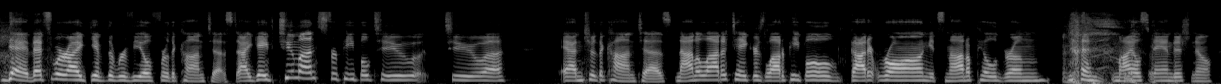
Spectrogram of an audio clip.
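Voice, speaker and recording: A woman's voice: mid-range voice, moderate pace, a bit bright, dry recording. A woman speaking casually and conversationally as a guest on a podcast. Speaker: podcast guest, audio comedy performer.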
